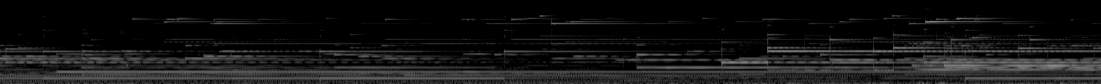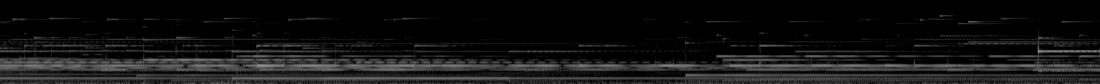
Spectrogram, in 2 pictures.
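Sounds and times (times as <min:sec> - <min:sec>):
wind chimes ringing: 0:01.6 - 0:22.0.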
